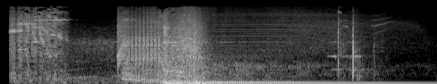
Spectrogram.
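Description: Logo-intro sound effects: two noisy swooshes, the second ending in a deep boom that slowly fades. Two short, sharp ringing clicks come near the end.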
